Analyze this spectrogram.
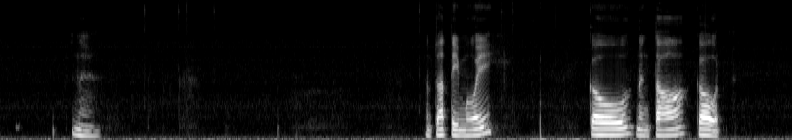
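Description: A man speaks slowly and calmly through a microphone, pausing between words.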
